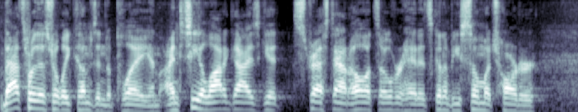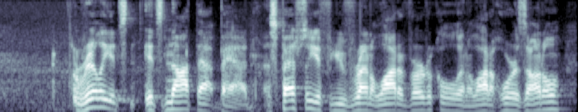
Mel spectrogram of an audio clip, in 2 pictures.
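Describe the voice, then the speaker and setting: Relaxed male welding instructor. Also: medium pitch, brisk. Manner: relaxed, conversational, with frequent fillers. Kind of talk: casual shop demonstration. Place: indoor welding shop.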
